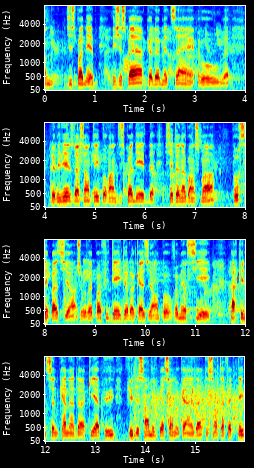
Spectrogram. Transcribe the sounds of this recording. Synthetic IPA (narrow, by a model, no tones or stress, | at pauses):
d̪ispɔnibleʒɛspɛːʁkələmed̪sɛ̃u | ləminist̪d̪əlasɑ̃t̪epuʁɑ̃d̪ʁd̪ispɔnibl | sɛt̪ɛ̃navɑ̃smɑ̃ | puʁsepasjɑ̃ʒəvud̪ʁɛpχɔfit̪ed̪əlɔkazjɔ̃puʁːəmɛʁsijepaʁkʲinsɔnkanad̪akʲiapy | plyd̪əsɑ̃milpɛʁsɔnokanad̪akʲisɔ̃t̪afɛk̚t̪e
